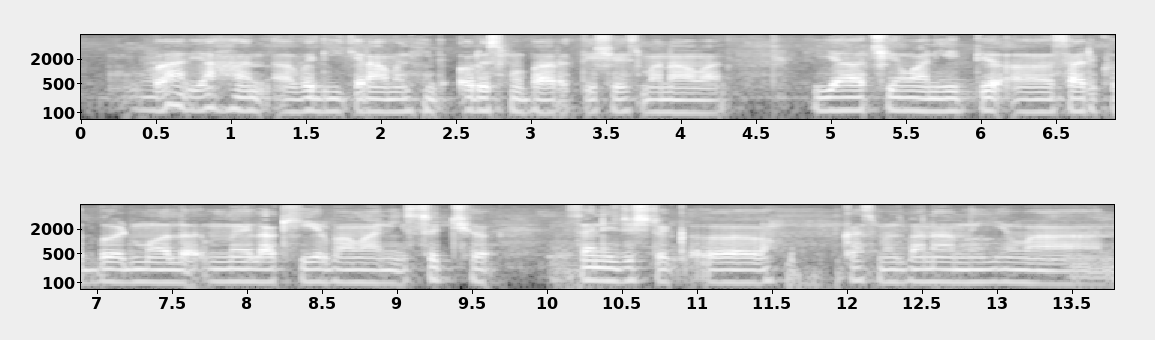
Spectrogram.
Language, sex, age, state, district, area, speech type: Kashmiri, male, 18-30, Jammu and Kashmir, Ganderbal, rural, spontaneous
